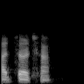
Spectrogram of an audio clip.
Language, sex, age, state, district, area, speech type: Telugu, male, 18-30, Telangana, Ranga Reddy, urban, conversation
